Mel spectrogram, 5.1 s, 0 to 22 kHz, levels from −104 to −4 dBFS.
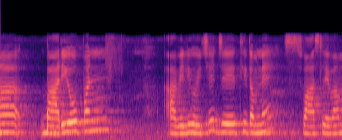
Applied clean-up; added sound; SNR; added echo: none; none; none; none.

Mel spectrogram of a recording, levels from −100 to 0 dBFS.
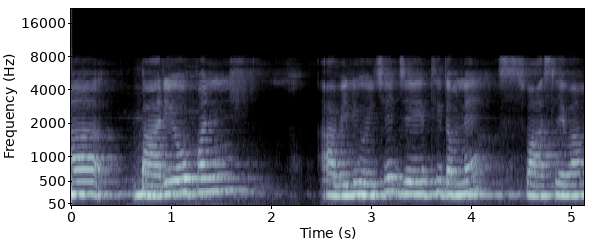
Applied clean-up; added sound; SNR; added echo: neural separator model SepFormer DNS4.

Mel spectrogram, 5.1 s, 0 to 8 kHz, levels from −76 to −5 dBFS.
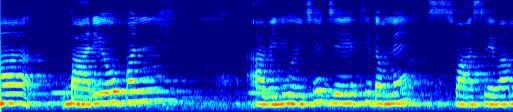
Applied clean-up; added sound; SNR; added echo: none; Wind instrument, woodwind instrument; 20 dB; reverberation time 0.5 s.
